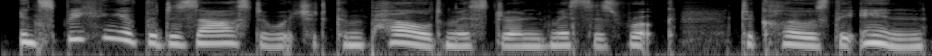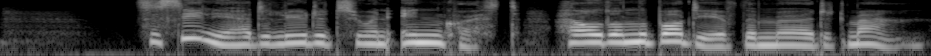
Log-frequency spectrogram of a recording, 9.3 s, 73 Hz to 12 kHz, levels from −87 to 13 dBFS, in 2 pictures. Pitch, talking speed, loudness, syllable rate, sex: 225 Hz, 195 wpm, -20 LUFS, 5.6 syllables/s, female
